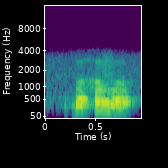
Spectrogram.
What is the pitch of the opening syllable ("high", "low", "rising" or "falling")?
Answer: low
